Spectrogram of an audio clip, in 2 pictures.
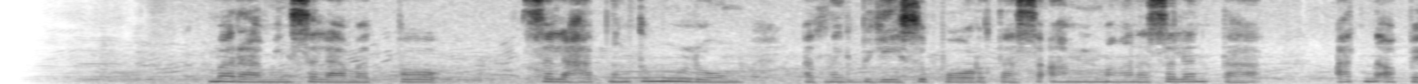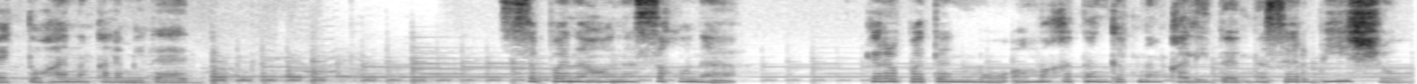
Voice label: Radio Plug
